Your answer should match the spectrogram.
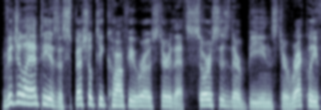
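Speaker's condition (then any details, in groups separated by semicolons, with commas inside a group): No condition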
